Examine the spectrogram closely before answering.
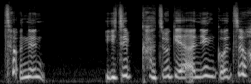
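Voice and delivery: high, weepy voice at normal volume; tearful. Acted. Mistress crying before the wife's family, tearful. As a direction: plead through acted tears. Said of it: "상간녀가 얼굴을 가리고 울기 시작하는".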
